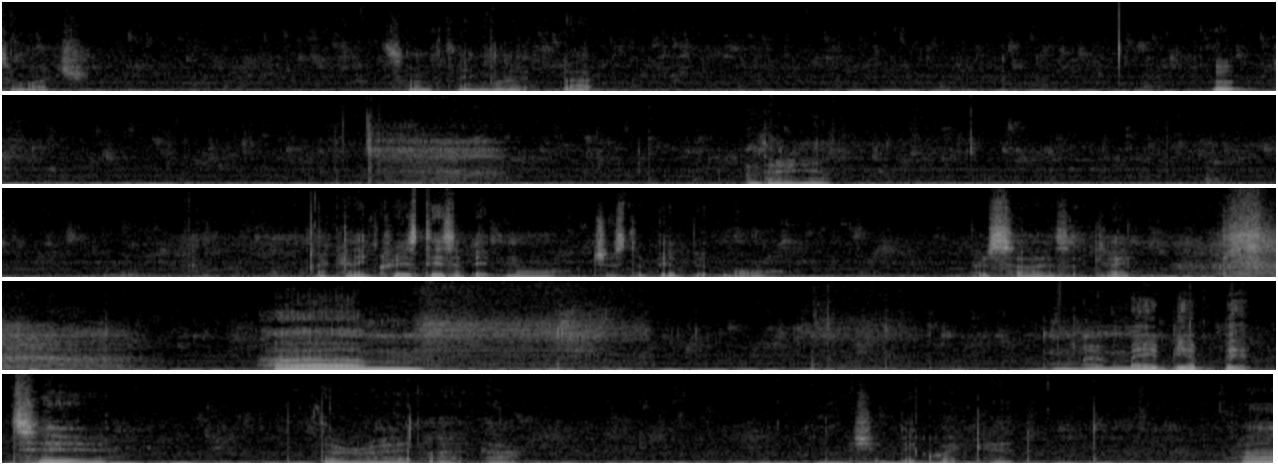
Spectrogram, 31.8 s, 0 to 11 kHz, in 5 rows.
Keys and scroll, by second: 18.2 -, 25.0 alt+w.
